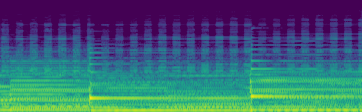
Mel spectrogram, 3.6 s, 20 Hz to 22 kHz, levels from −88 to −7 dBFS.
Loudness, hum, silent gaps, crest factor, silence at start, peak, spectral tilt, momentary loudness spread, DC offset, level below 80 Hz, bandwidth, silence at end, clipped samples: -19 LUFS; none; none; 16 dB; 0 s; -2 dBFS; -9.5 dB/octave; 3 LU; under 0.1%; -42 dBFS; 6 kHz; 0 s; under 0.1%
